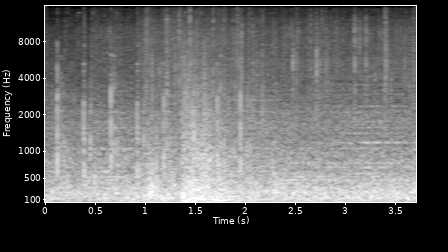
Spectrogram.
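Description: Flames crackle and pop.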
